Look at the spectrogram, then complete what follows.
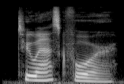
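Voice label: "to ask for", English, female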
